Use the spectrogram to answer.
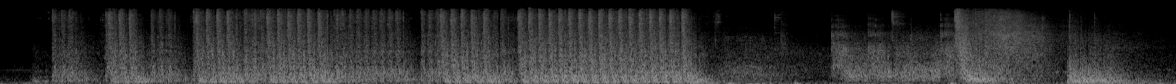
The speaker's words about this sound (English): as you can see in this amateur video, foreign-backed insurgents are using rocket launchers and bazookas in clashes with the Syrian army.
